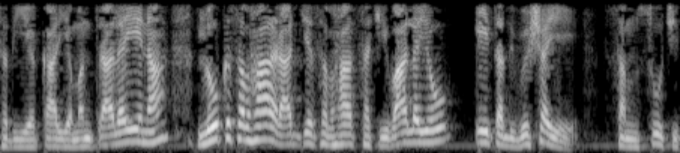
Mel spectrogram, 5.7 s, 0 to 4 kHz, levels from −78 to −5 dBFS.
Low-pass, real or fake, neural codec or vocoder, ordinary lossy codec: 3.6 kHz; real; none; none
